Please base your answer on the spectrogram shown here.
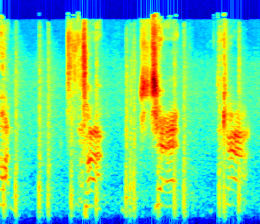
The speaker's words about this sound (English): Yes, and then fireworks went off behind you.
